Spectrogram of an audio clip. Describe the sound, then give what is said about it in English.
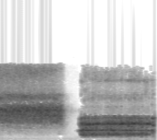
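Two long, airy, hissing breaths from a deep-breathing exercise done between laughter exercises, each about a second long and loud, separated by a brief silent pause. “And then we have breathing. We deep breathe like.”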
